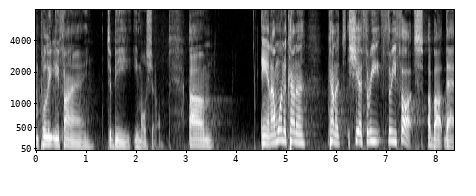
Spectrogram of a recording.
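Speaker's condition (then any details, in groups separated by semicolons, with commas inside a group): No condition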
